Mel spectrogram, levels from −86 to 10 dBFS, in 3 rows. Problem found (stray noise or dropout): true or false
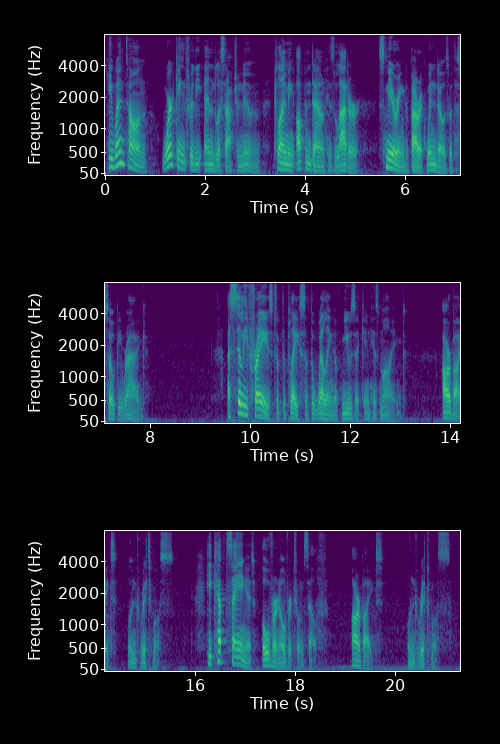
false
